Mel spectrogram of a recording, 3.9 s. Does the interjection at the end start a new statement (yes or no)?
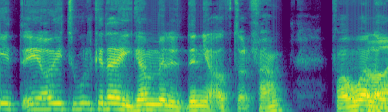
yes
